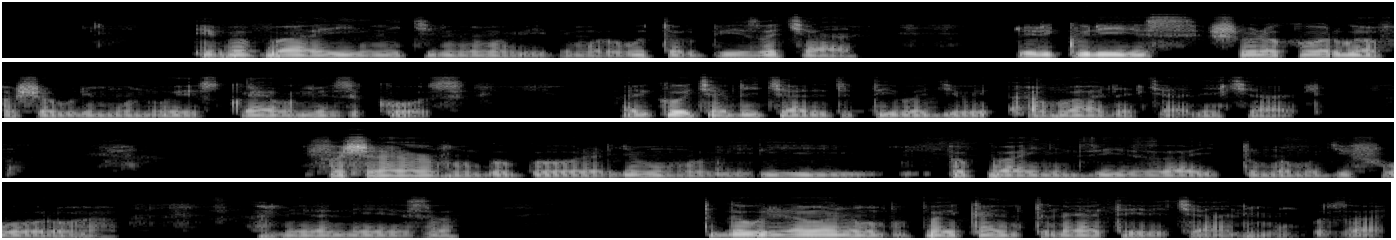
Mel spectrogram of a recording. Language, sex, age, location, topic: Kinyarwanda, male, 18-24, Kigali, agriculture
